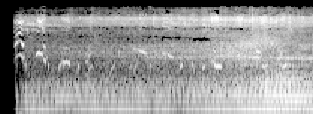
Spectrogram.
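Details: Street dog puppies whimpering: a run of short, high, thin whines that rise and fall several times a second, over a steady low mechanical hum with a brief voice.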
